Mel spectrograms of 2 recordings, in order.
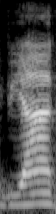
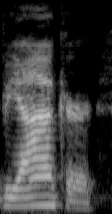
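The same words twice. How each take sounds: First: The name ends in a plain vowel. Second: The name ends with an added R sound. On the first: "I heard him say Bianca" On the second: "it sounded like he said Bianca"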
